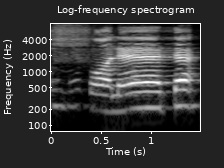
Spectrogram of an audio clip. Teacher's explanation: صاد کو موٹا کریں گے اور لام کے اوپر کھڑی زبر ہے اسے ایک الف کے برابر کھینچیں گے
